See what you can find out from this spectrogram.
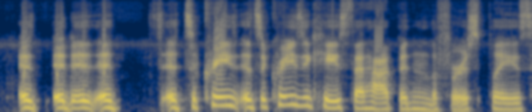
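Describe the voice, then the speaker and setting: A woman speaks quietly. The sound is dry and close, with no echo. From Pennsylvania, US. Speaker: podcast co-host. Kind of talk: casual chat. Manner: giggly, hesitant with filler words.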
